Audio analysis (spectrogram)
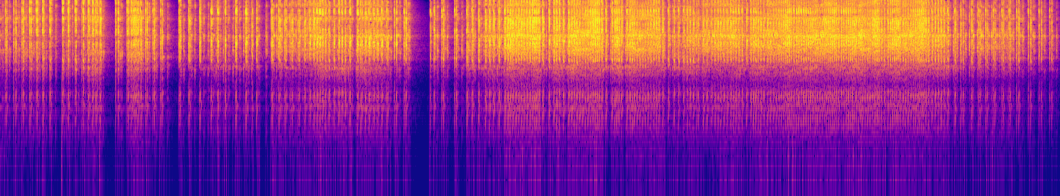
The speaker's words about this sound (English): So as you turn the crank, it jerks forward at each tooth of the ratchet. And that was fascinating in and of itself. So not only was I getting bird overtones, I was getting these crazy irregular rhythms.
